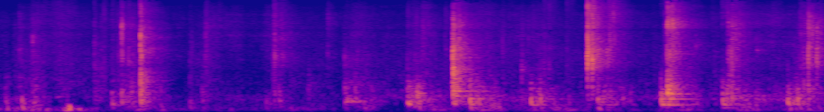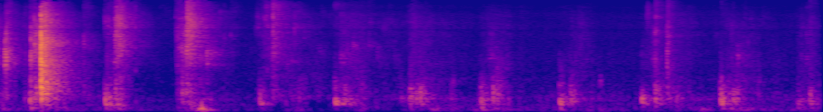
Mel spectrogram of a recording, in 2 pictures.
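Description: Footsteps on a hard floor littered with debris, uneven steps coming roughly every half second, loudest near the middle.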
